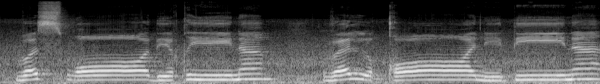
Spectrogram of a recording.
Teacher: نون زبر نا آخر میں صرف اور صرف نون زبر نا، اس سے زیادہ لمبا ہم نہیں کر سکتے۔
